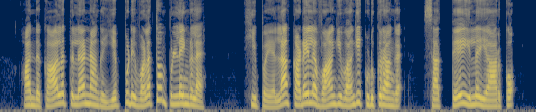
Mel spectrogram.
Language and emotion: Tamil, angry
